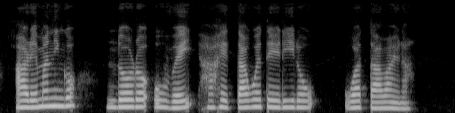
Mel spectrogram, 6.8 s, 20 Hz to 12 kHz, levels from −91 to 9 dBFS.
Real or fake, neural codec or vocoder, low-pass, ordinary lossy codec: real; none; 10.8 kHz; Opus, 24 kbps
